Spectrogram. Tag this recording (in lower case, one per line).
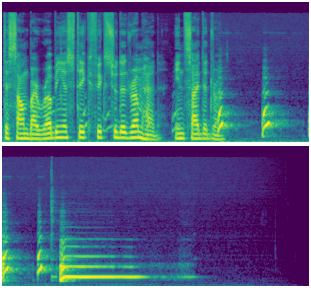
percussion
speech
music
